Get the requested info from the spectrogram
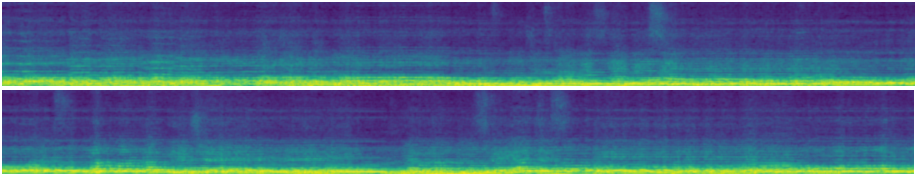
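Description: Choir singing with a small string orchestra of violins, viola, cello and double bass; the low strings hold long bass notes under the voices, changing every second or two.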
